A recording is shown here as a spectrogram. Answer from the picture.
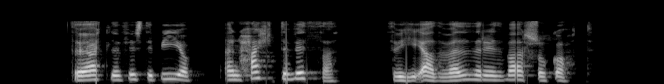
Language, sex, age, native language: Icelandic, female, 40-49, Icelandic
